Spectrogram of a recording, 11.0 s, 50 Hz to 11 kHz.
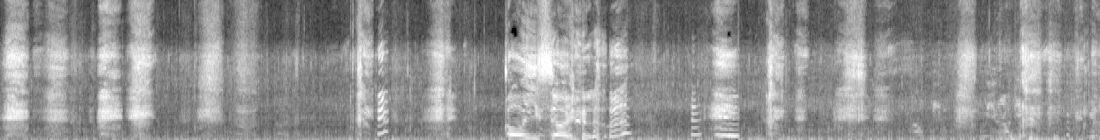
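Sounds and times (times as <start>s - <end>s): loud human laughter: 3.5s - 4.6s, 5.6s - 11.0s.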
